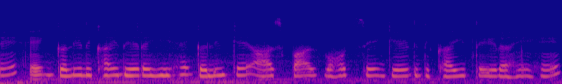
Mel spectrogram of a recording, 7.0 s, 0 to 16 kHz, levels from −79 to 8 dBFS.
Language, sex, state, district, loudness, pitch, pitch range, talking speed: Hindi, female, Bihar, Gopalganj, -35 LUFS, 275 Hz, 255-285 Hz, 145 wpm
